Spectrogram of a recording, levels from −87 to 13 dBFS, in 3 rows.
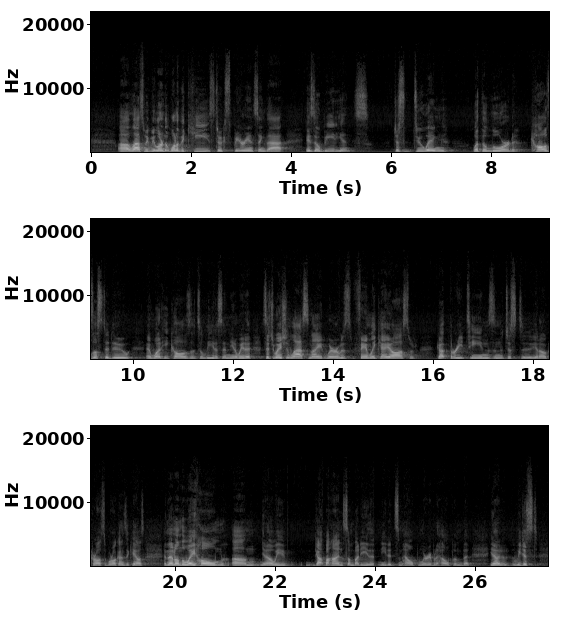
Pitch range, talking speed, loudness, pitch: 140-185 Hz, 200 wpm, -31 LUFS, 160 Hz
